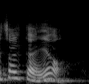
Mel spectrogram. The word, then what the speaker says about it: 짧다: 거예요 표함으로써 짧다 짧다 짧다요 어떻게 발음해요 짧다 짧다예요네 그 이런 걸 제 겹 그 겹받침이 그러는데 겹받침이 앞에서 앞에 걸로 소리 나는 경우가 많아요 뒤에 걸로 소리 나는 경우가 많아요 예 앞에 거 소리 나는 거 그니까 저기 두 개 다 발음할 순 없어요 한국어 발음은 그래요 한 자리에 하나만 발음할 수 있어요 그래서 영어 같은 경우는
